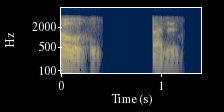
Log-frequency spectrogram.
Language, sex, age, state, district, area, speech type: Marathi, male, 18-30, Maharashtra, Raigad, rural, conversation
